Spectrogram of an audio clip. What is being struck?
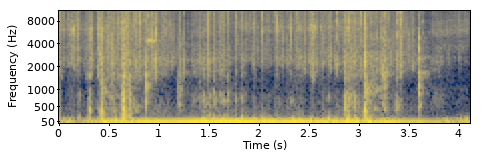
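Bar of soap cut with a metal blade.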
